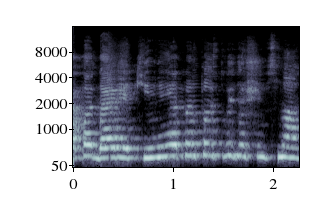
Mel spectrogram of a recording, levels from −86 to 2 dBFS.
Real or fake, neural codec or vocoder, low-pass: fake; codec, 44.1 kHz, 7.8 kbps, Pupu-Codec; 14.4 kHz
